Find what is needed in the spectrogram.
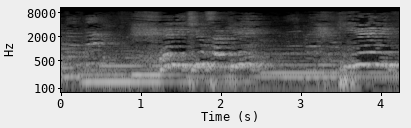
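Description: A woman singing a worship song through a microphone, backed by held keyboard chords.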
